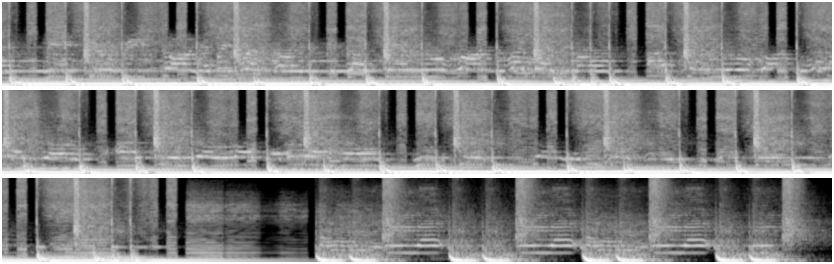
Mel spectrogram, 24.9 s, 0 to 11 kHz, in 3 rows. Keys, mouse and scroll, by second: 5.5 click, 9.1 z, 9.3 click, 14.4-16.5 typing, 17.3 ctrl+shift+click, 17.5 ctrl+e, 18.0 click, 19.6 z, 20.2 click, 20.7 space, 21.0 click, 21.2 space.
